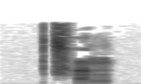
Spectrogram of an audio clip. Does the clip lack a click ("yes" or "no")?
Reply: yes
